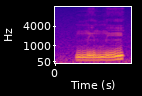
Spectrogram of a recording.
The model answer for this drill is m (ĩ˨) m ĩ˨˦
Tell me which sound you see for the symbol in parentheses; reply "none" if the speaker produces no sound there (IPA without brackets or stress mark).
ĩ˨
